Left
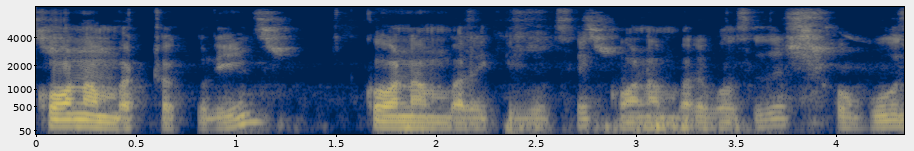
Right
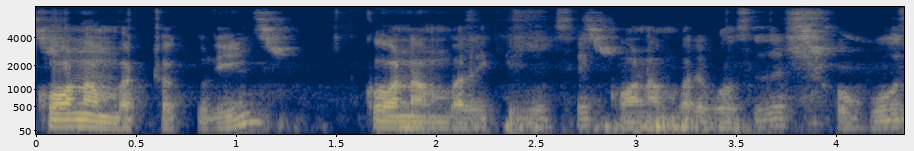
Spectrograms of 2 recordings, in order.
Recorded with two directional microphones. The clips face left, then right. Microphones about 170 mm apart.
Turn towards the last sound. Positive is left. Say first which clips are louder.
# left 6 dB
turn(degrees=20)  # may be behind; listen again after turning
